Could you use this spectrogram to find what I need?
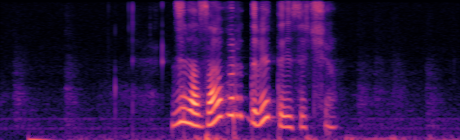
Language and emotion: Russian, positive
